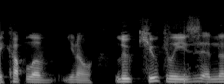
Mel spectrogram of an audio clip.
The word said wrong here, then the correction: Kuechly: Yeah, we really got to work on your non-Chief pronunciation. – Oh, Kuechly. Yeah, my bad. I only read them. I never hear them.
